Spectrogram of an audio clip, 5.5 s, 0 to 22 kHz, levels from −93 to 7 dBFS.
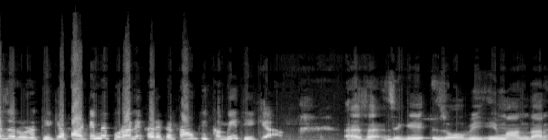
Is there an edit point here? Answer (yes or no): no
